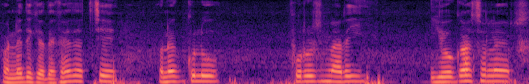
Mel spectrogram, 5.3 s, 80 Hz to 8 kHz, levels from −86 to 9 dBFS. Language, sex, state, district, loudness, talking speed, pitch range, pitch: Bengali, male, Assam, Hailakandi, -19 LUFS, 70 wpm, 170-190 Hz, 185 Hz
